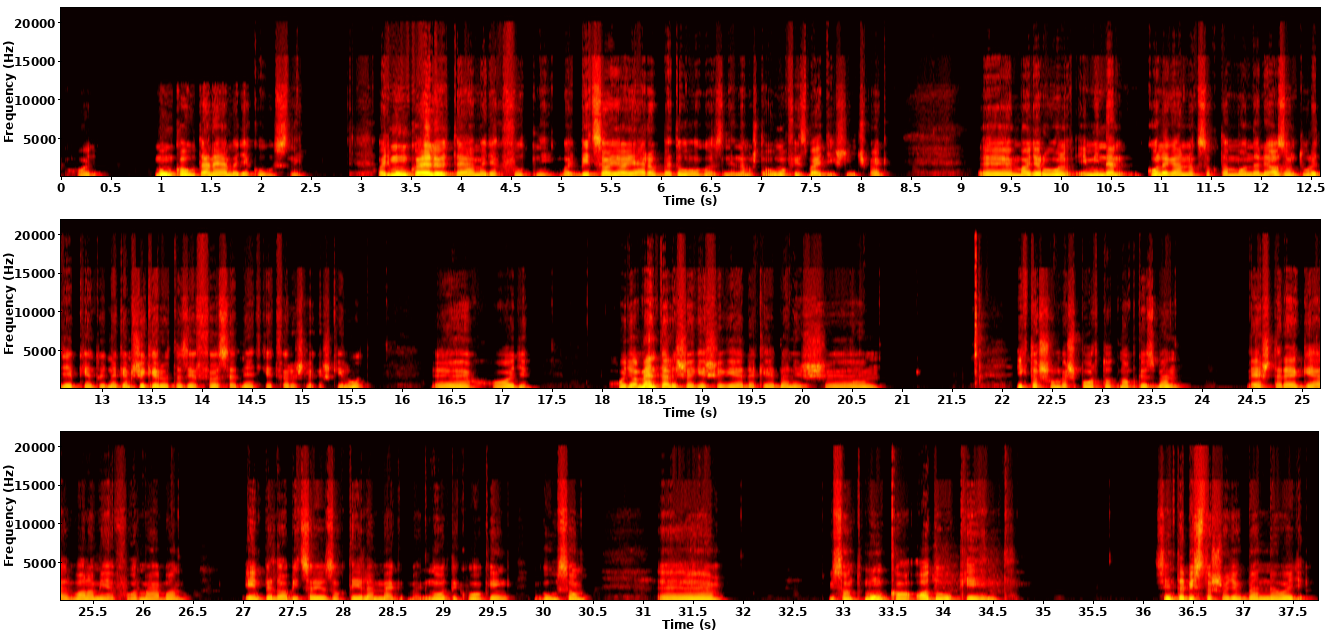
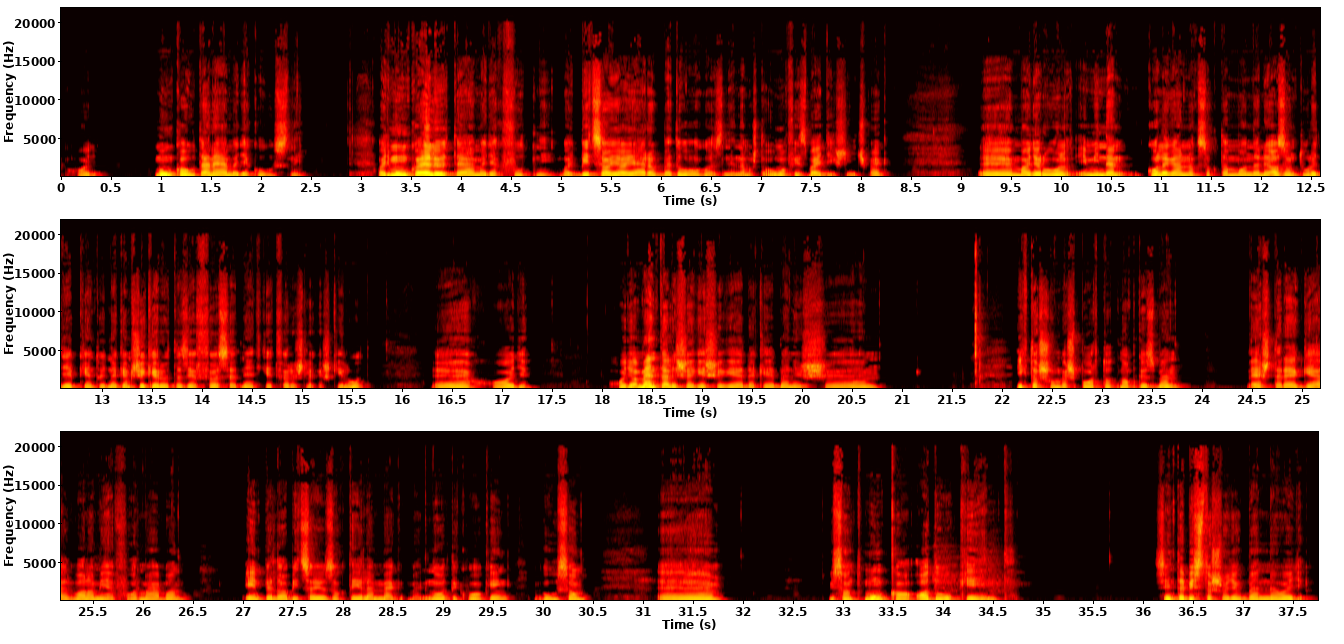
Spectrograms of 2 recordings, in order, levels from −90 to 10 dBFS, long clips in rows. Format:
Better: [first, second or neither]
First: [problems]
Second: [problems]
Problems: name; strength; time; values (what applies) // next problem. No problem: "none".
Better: second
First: garbled, watery; slightly; nothing above 19 kHz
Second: none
